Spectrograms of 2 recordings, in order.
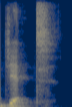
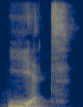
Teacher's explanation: jet we pronounce the J but yet is again very soft it's like a vowel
